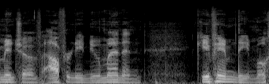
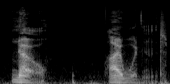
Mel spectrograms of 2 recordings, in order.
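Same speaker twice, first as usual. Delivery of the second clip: acted-out grave, dead-serious, very serious tone; 3 dB quieter than usual. Speaker recapping a scene, retelling Superman's very serious reply. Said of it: "Superman replies in a very serious tone".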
